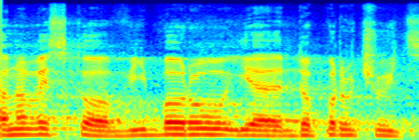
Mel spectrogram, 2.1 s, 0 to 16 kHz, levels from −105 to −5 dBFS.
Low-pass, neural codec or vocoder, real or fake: 14.4 kHz; vocoder, 44.1 kHz, 128 mel bands every 512 samples, BigVGAN v2; fake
